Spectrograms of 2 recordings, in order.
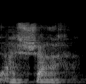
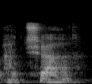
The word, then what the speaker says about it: achar: in chop or chat in portuguese it is a soft shirt like in shop or shock and so this is read as shuva and ashar okay so that's something to remember because it's not natural naturally you would want to say chuva or achar but it is a soft she that you need to use here the next letter has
